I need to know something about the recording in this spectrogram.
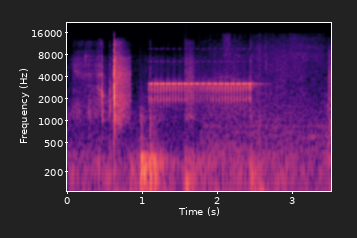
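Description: An electrical tester beeps with a steady high tone.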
